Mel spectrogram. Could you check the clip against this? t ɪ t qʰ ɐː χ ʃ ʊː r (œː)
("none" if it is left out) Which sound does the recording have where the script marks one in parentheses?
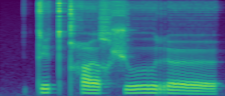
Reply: œː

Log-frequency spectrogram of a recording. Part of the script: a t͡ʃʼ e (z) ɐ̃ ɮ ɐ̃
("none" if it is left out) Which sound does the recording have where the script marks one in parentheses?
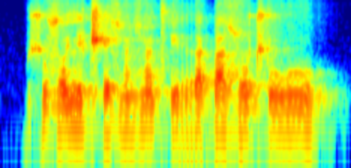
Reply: ɮ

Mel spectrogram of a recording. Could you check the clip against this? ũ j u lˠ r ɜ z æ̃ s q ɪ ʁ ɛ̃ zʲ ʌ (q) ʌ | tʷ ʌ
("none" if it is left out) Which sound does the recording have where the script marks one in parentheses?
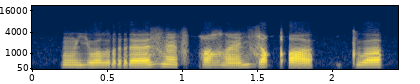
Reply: qʼ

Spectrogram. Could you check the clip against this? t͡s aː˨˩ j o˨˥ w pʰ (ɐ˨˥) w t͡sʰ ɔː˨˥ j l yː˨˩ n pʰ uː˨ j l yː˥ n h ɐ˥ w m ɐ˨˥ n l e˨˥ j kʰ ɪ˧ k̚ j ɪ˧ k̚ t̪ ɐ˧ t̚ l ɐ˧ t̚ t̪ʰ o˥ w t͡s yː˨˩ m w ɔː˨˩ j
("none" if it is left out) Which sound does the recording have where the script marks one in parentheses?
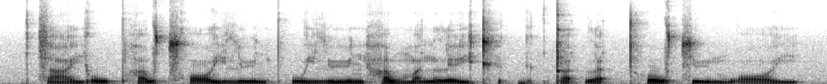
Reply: ɐ˨˥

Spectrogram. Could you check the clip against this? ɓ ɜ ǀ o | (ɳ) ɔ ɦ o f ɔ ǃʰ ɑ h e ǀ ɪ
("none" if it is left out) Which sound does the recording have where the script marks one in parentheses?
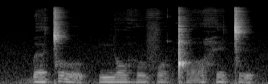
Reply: ɲ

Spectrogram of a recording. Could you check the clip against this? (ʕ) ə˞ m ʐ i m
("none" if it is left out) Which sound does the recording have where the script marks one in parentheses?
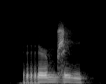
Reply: r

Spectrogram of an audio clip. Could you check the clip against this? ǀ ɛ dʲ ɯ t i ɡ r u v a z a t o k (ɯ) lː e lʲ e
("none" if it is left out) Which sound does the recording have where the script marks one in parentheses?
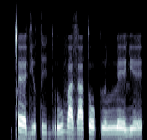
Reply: ɯ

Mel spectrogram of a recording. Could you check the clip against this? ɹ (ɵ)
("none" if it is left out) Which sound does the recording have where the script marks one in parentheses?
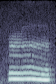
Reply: ɵ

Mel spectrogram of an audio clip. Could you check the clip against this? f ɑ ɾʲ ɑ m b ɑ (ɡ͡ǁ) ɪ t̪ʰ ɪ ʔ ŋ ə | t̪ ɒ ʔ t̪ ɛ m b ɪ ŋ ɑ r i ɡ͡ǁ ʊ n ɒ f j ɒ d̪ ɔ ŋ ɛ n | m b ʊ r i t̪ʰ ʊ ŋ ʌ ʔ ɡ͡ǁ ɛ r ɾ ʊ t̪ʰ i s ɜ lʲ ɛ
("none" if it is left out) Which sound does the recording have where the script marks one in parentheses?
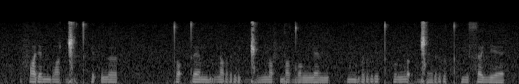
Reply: ɡ͡ǁ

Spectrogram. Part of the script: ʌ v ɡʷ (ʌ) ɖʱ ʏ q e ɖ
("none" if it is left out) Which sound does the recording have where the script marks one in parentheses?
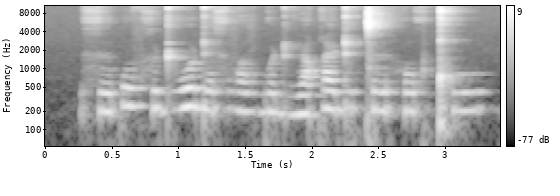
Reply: ʌ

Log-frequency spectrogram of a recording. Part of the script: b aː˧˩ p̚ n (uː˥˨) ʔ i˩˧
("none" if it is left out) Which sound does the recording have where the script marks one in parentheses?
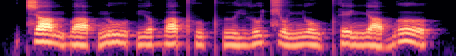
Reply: uː˥˨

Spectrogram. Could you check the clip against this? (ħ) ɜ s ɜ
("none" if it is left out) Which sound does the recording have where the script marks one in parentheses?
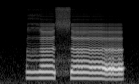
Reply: ɣ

